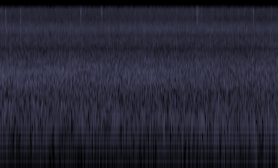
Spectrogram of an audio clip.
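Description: Water drips from the edge of a roof.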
